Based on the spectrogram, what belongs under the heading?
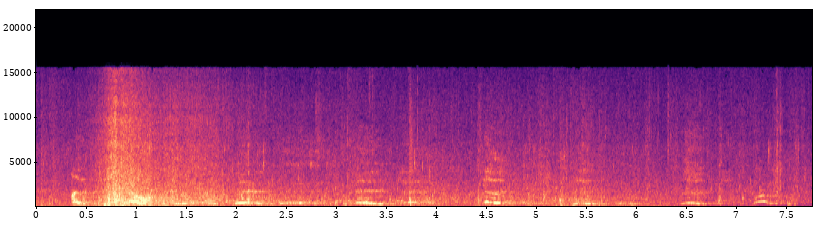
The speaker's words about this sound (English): Meanwhile, the princess slides down a water chute. She lands in a pool of water.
